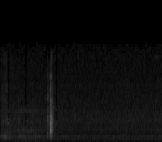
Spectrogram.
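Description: Faint steady background hiss with one short, sharp click just over half a second in.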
